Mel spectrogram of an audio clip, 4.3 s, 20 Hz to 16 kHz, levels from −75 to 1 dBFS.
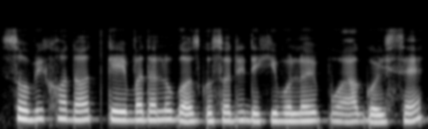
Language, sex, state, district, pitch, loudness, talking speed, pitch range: Assamese, female, Assam, Kamrup Metropolitan, 190 Hz, -15 LUFS, 100 wpm, 180-215 Hz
